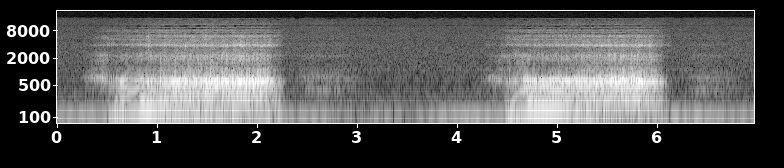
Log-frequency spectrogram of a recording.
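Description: Two long, loud, rattling snores about four seconds apart, each lasting close to two seconds; ordinary sleep snoring.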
